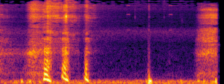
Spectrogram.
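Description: A man chuckling, three short falling laughs about half a second in, over low thumping noise on the microphone, with a sharp knock about a second and a half in.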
